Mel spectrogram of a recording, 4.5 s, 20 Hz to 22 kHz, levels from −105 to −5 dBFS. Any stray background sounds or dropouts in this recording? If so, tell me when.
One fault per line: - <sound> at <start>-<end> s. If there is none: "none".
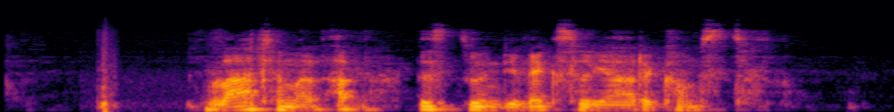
- whoosh at 0.5-0.6 s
